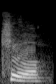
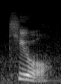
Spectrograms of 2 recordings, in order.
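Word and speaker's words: Kuehl: Am I pronouncing her name correctly? Kuhl. Kuhl.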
